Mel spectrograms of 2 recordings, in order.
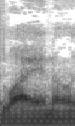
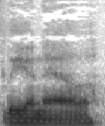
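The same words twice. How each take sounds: First: The name is said the English way. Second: The name is said the French way. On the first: The speaker calls it wrong. "I said Lionel" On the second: The speaker calls it right. "it's Lionel"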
